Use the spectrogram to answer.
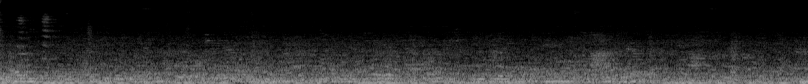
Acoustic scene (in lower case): crowded indoor space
